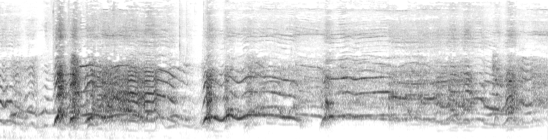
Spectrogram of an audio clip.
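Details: Siberian Husky giving a long, sustained howl with yips, wavering and sliding in pitch, restarting loudly about every two seconds, filling the whole recording indoors.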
